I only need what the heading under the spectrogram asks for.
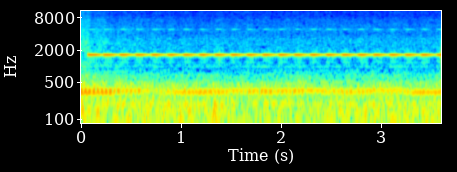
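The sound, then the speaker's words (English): A steady, sonar-like electronic audio reference tone for telescope guidance hums alone with a high whine over a low drone, pulsing rapidly and evenly in volume, about five throbs per second, at moderate loudness. “Give me an audio reference for the telescope guidance. On audio.”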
